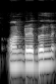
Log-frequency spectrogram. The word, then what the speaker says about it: honorable: ऑनरेबल as silent है, लिखवा रखा था ऑनरेबल, क्या होगा, एन।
